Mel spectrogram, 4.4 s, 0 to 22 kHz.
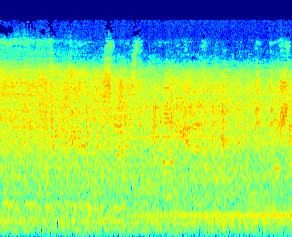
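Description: Case IH 1620 Axial-Flow combine running, heard from inside the cab: a steady mechanical rattle and drone, with a steady whine coming in about halfway through.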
